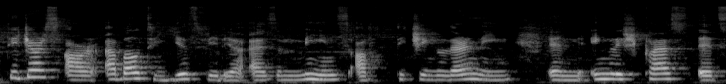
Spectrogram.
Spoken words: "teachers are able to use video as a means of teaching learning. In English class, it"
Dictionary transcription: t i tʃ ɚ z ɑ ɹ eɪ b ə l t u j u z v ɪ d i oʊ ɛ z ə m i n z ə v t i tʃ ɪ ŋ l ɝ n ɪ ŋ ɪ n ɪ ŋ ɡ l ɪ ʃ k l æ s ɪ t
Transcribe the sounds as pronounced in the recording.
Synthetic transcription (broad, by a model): t i tʃ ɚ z ɑ ɹ eɪ b ə l t u j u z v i d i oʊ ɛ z ə m i n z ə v t i tʃ ɪ ŋ l ɝ n ɪ ŋ ɪ n ɪ ŋ ɡ l ɪ ʃ k l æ s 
